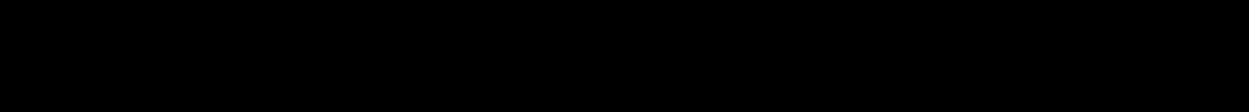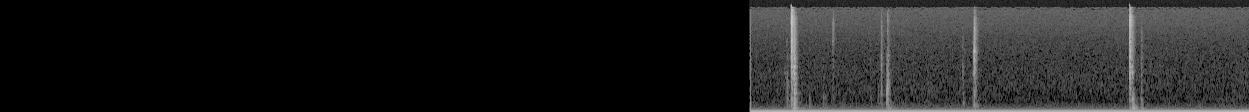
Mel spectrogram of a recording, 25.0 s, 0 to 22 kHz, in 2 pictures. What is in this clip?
The antenna height switch on a Mercedes Benz 190E, shot from the passenger seat with a Rode NT1a.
